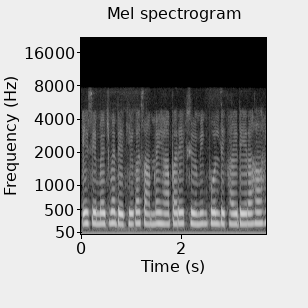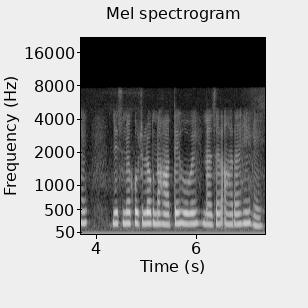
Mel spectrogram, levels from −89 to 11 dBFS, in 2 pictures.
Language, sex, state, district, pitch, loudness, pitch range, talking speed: Hindi, female, Rajasthan, Jaipur, 220 Hz, -15 LUFS, 215-225 Hz, 185 wpm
